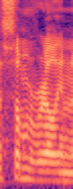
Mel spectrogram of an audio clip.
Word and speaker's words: Silmarillion: And the Silmarillion, did I say it right? – Yeah.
